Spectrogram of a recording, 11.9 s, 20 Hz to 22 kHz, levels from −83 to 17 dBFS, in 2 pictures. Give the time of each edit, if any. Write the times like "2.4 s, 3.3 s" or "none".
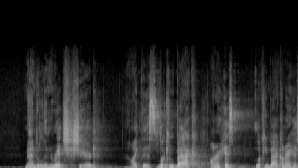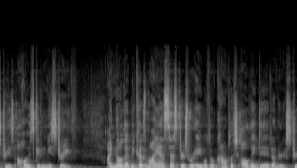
none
